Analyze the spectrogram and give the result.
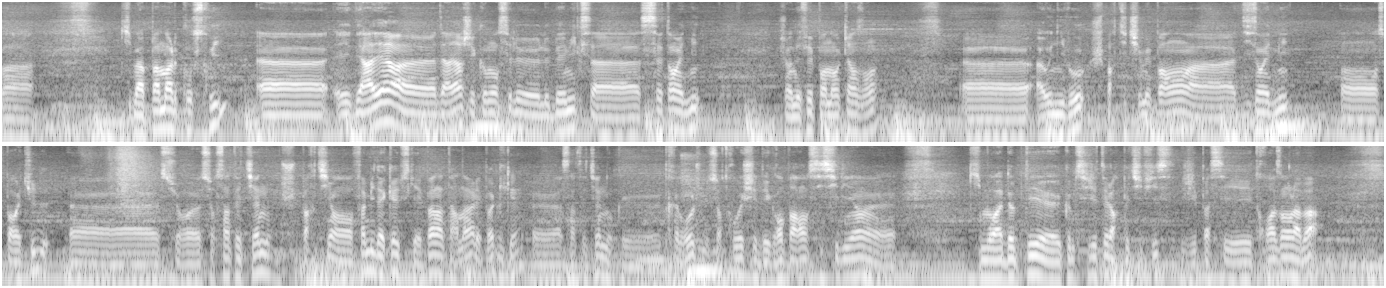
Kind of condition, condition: fault, sounds in the background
